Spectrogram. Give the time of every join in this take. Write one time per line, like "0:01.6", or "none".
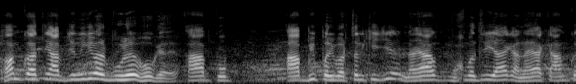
none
